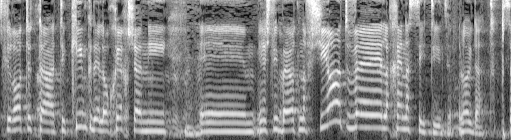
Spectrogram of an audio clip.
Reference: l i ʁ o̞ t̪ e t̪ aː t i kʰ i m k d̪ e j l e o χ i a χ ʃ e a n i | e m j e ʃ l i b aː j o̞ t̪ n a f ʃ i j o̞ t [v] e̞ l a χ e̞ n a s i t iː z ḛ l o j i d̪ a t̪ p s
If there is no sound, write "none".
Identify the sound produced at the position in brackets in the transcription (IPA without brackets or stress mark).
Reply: v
